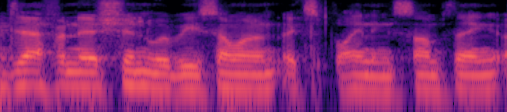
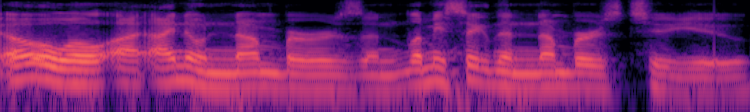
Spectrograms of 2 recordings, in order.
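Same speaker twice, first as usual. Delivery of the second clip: plain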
